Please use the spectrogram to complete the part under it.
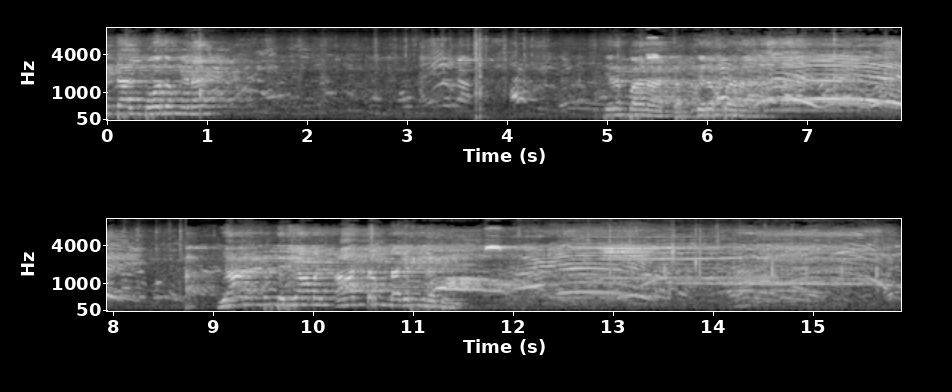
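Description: A crowd of men shouts and cheers loudly outdoors.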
